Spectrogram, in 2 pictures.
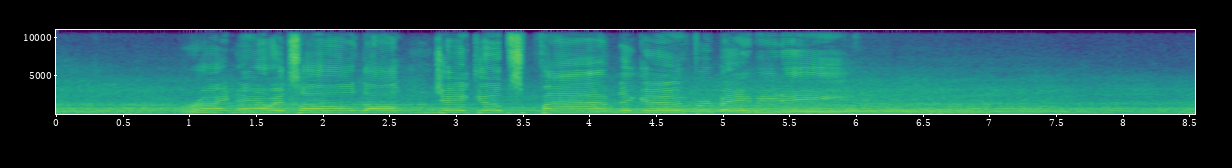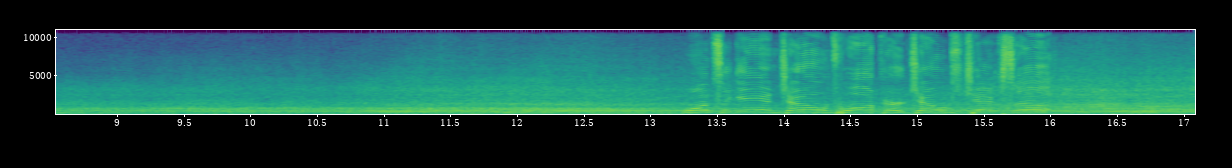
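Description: A race car engine revs up and down sharply as it passes close by.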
